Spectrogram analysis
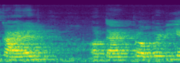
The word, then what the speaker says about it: chiral: syllabus में आया है, चिराल या कायरल, फिर भी प्रोनाउंस करिए आप चिराल के CHIRAL, but correct pronunciation is कायरल, और दैट प्रॉपर्टी या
